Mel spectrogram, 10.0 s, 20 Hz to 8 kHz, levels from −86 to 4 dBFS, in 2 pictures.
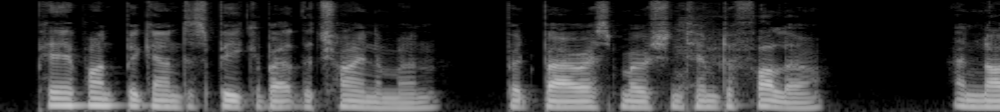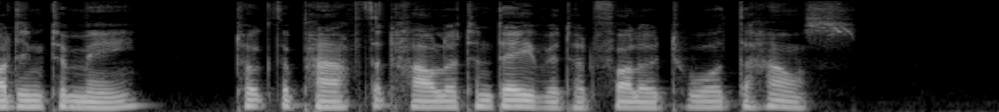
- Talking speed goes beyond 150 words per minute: Yes, average, 175 wpm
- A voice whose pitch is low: Yes, low, 115 Hz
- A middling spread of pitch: No, narrow, 2.0 semitones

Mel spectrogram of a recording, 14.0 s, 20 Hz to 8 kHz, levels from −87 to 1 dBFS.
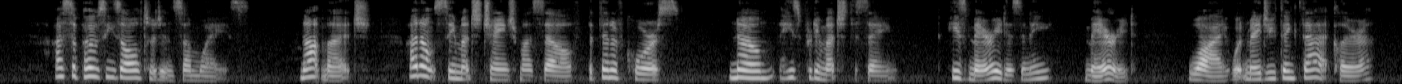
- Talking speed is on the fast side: No, average, 160 wpm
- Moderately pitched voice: No, high, 230 Hz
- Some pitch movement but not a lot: No, wide, 6.8 semitones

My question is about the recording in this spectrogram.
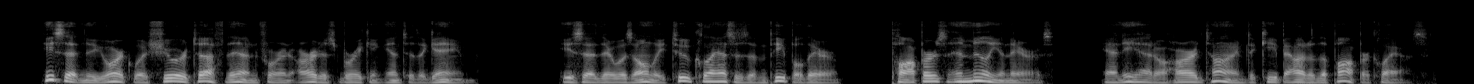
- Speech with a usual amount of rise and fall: No, wide, 6.4 semitones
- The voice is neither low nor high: No, very low, 95 Hz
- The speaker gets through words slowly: No, average, 165 wpm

